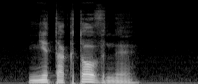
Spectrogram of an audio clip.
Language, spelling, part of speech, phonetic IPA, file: Polish, nietaktowny, adjective, [ˌɲɛtakˈtɔvnɨ], Pl-nietaktowny.ogg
